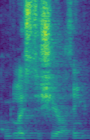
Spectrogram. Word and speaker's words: Leicestershire: Leicestershire. Or Leicestershire. Leicestershire, I think you pronounce it.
